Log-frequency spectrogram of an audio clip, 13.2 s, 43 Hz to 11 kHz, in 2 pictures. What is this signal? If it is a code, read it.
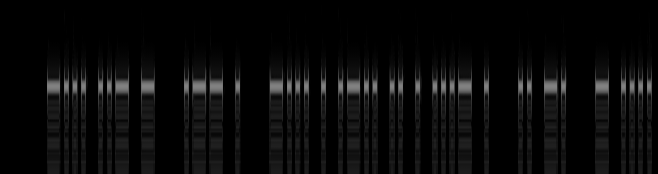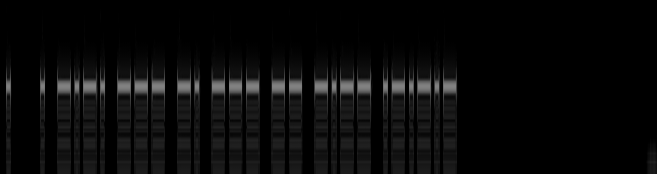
Morse code, heard as a keyed tone, about 28 wpm, 700 Hz. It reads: BUT WE BELIEVE IN THE ECONOMY.
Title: Sentences from Top 1000 Words - Review Part 3 - 28wpm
